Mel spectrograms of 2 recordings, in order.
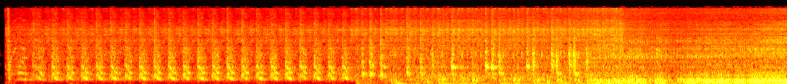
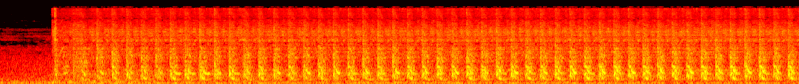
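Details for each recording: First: Mercedes Vito diesel with hard-starting complaint: even cranking about three pulses per second for three seconds, then catches promptly and settles into a steady run. Normal start and idle. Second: Mercedes Vito hard to start; starter cranks steadily about three and a half times a second for nearly eight seconds without catching: hard starting, long crank.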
